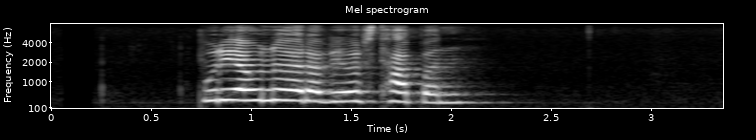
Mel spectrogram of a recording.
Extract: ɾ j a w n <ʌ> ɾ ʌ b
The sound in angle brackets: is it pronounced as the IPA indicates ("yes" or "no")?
yes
